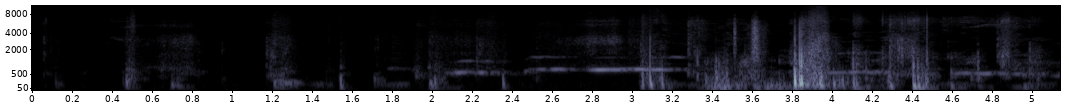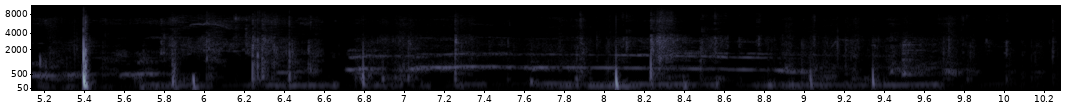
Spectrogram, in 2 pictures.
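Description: Footsteps in sandals crunch on a dirt path.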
